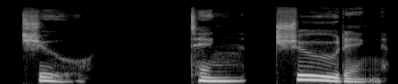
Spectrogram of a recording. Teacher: Emphasize shoe and keep ting soft.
